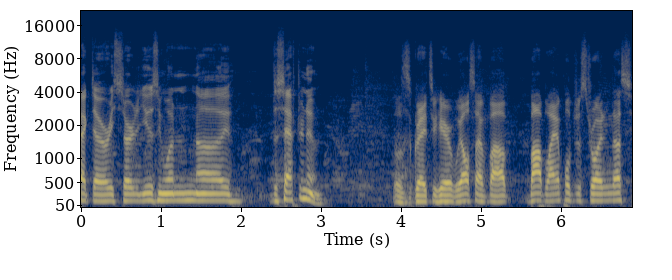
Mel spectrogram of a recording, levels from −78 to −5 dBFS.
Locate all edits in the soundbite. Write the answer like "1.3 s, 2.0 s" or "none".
none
